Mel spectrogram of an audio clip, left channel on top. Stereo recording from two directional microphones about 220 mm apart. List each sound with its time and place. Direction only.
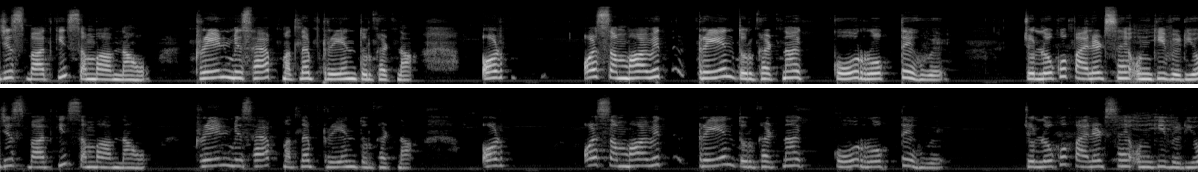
0.0 s a woman's voice: 50° left (ahead or behind)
